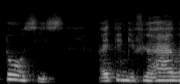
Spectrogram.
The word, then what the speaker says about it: ptosis: The pronunciation, the spelling is P-T-O-S-I-S, but the pronunciation is ptosis, P is silent, ptosis.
